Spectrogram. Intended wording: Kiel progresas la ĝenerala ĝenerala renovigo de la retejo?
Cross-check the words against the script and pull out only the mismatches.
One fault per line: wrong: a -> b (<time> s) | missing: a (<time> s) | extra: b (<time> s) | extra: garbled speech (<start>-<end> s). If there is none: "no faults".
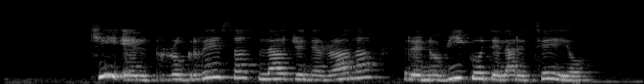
missing: ĝenerala (3.7 s)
